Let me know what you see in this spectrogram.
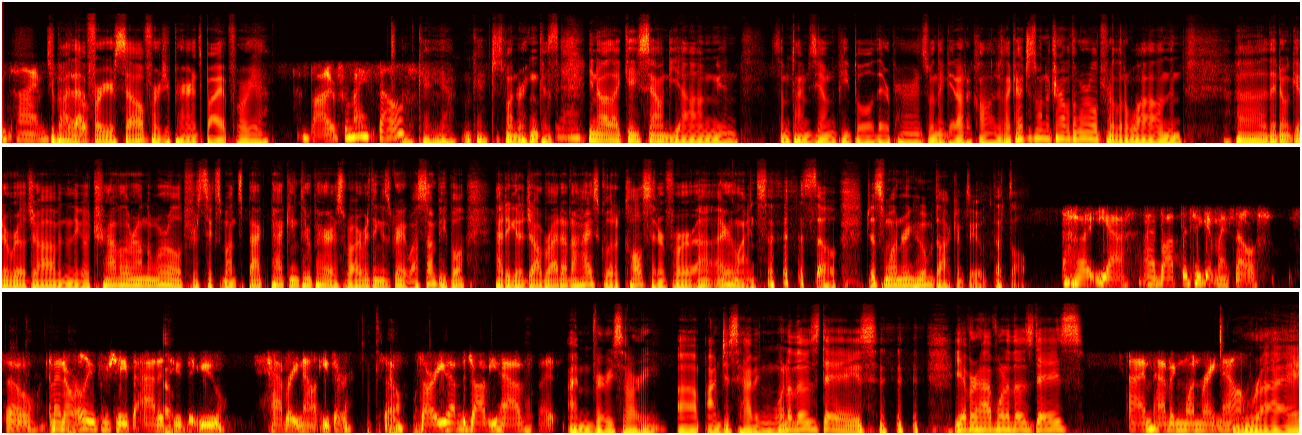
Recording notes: Everyone loves being on the phone with the airlines! In today's Phone Prank.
